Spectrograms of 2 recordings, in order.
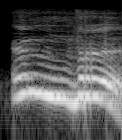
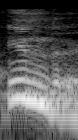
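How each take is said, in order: First: Indra pronounced emphatically, final द्र pushed hard; stress on द्र. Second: Said in the usual way. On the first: Shown as a demonstration. Teacher demonstrating stress to pupils, stress on द्र in Indra. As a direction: hit the द्र closing Indra. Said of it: "ये ज़्यादा बल लग रहा है". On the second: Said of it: "जैसे इंद्र एक शब्द हुआ".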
